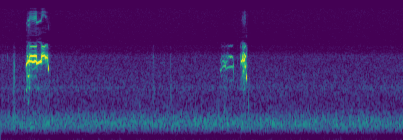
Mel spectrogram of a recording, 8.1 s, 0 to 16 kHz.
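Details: Osprey calling at the nest while feeding, 19 July 2012, 9:43: one strong whistled note, then after a long gap a softer pair of short whistles, with steady hiss between.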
